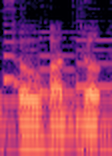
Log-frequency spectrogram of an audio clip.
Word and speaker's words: সৌভদ্র: দন্ত স এর উচ্চারণ যেহেতু বলেই দিয়েছি যে ছয়ের মতো উচ্চারণ করতে হবে, তো আমি এখানে দেখো যে দন্ত স্বর পরিবর্তে স লিখে দিয়েছি, সৌভদ্র।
